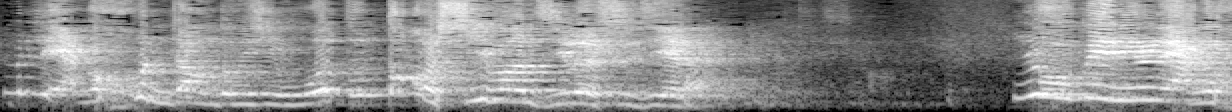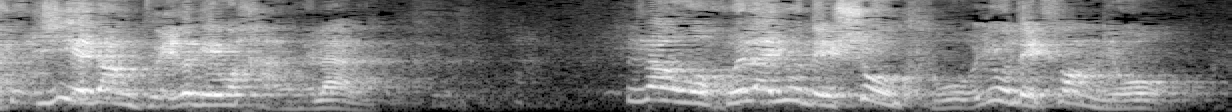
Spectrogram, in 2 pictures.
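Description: Guy putting on a mad young cowherd kid yelling at his buddies, high and loud, super echoey room. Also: sing-song, normal speed, full character voice. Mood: furious. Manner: shouting, indignant complaint. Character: furious young cowherd boy, scolding his friends.

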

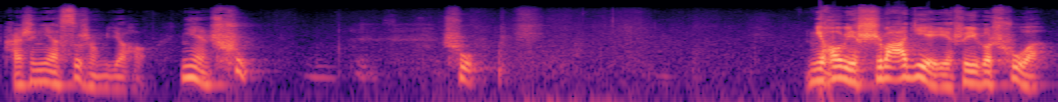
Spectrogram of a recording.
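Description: A man teaching as a Buddhist teacher in a sutra lecture, explaining terms point by point and chanting the verse lines slowly. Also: medium pitch, sing-song, a bit bright, slightly rough.

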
